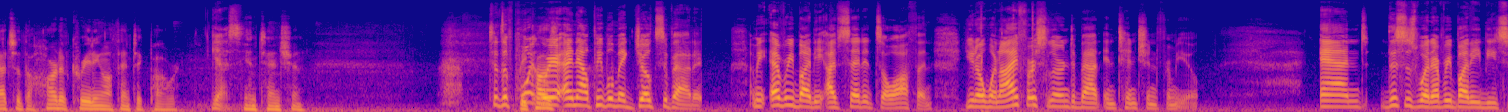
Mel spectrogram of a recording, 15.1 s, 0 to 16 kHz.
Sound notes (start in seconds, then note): 4.4 sighs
